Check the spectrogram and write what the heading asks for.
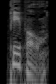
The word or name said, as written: people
